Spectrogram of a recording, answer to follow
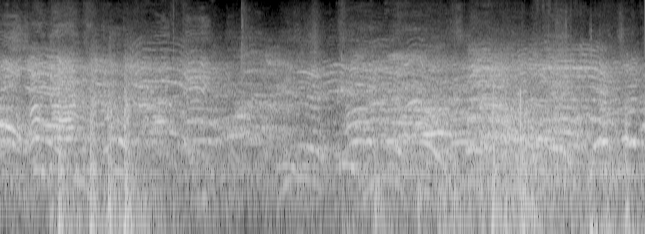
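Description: Fight crowd shouting and cheering, many voices overlapping, with a few dull thuds close together about a second in.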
